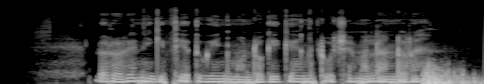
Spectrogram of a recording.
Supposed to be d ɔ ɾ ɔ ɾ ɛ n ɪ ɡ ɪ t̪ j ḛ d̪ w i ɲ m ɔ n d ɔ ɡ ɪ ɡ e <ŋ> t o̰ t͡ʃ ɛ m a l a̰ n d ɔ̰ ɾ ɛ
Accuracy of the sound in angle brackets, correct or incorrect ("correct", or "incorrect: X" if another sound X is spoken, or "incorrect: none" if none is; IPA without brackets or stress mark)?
correct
